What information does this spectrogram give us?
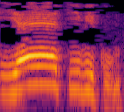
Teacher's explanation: الهمزة دي مش هنقولها، اسمه إبدال، نقولها ألف.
